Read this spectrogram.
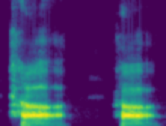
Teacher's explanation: Iaitu dia hamas mana nafas terkeluar. Itu nafas kita terkeluar.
